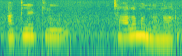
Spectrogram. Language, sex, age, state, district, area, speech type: Telugu, female, 30-45, Andhra Pradesh, Nellore, urban, spontaneous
